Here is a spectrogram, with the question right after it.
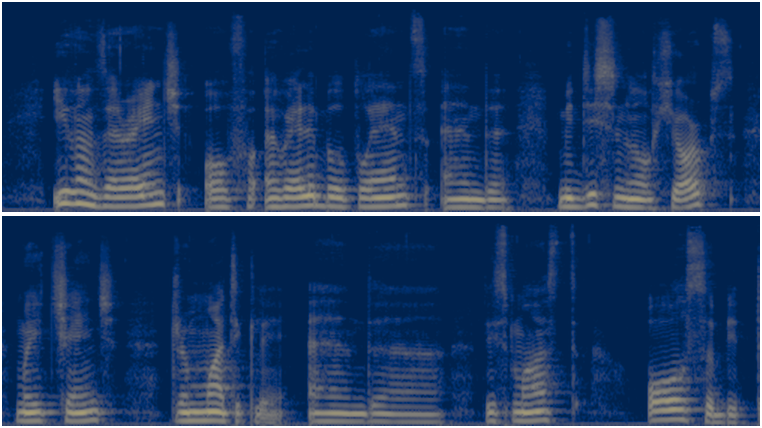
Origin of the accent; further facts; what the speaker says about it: Leningrad Oblast, Russia; I grew up in the Leningrad region, as did my mother from the small Finno-Ugric ethnic group known as the Veps.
